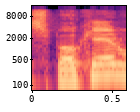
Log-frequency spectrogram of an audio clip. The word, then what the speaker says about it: Spokane: The name, the, the the pronunciation Spokane really bugs the hell out of me. The city is called Spokane. It's Spokane, Washington. Nobody says Spokane, Washington.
